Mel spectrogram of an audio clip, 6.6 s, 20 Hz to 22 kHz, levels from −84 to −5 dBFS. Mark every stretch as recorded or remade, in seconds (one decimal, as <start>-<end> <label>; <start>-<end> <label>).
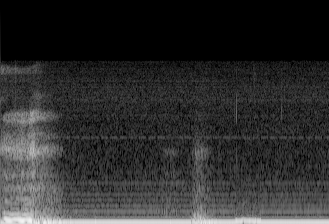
0.0-4.7 recorded; 4.7-5.2 remade; 5.2-6.6 recorded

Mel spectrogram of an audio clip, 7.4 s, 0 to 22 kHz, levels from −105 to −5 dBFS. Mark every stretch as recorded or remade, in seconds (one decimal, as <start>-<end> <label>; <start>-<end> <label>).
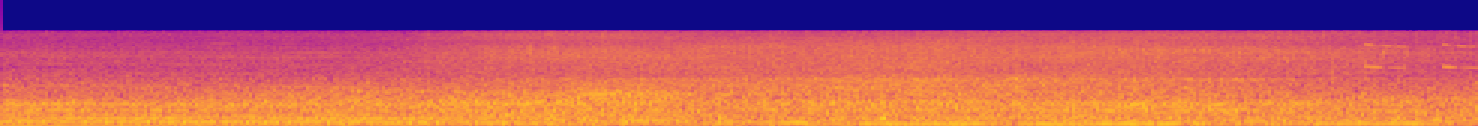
0.0-2.1 recorded; 2.1-6.0 remade; 6.0-7.4 recorded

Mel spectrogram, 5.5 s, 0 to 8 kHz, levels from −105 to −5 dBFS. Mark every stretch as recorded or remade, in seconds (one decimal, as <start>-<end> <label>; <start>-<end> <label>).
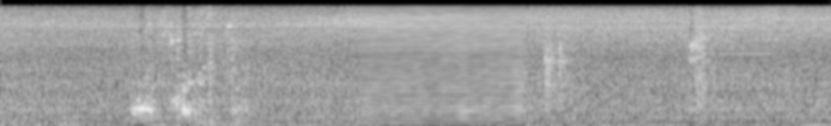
0.0-2.4 recorded; 2.4-3.5 remade; 3.5-5.5 recorded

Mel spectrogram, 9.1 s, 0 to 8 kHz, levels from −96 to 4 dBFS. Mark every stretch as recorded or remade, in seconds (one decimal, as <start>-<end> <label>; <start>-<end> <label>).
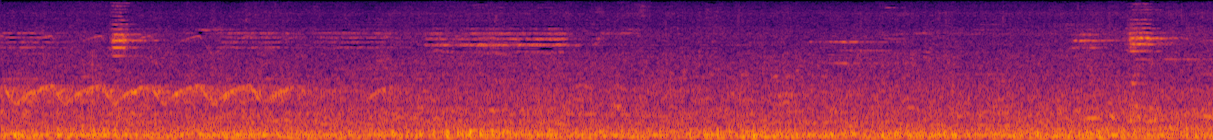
0.0-1.6 recorded; 1.6-5.8 remade; 5.8-9.1 recorded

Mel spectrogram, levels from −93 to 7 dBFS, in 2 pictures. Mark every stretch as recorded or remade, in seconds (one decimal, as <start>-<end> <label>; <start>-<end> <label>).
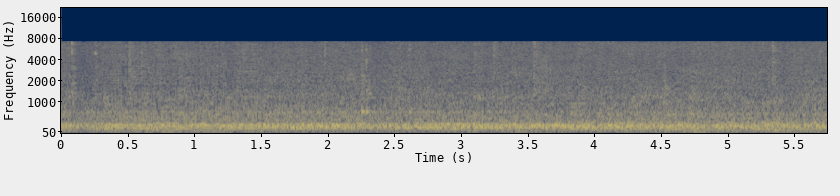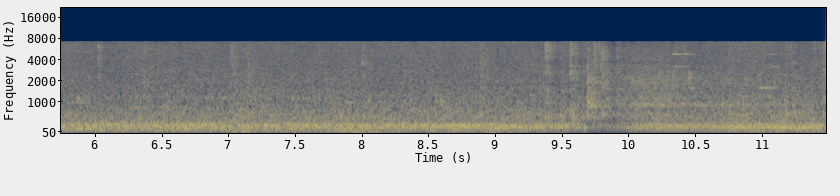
0.0-0.4 recorded; 0.4-1.5 remade; 1.5-11.5 recorded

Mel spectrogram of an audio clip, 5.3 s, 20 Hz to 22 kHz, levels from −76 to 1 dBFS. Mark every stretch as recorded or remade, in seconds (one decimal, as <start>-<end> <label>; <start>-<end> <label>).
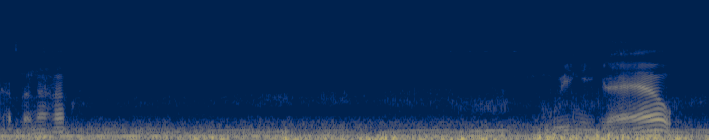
0.0-5.3 recorded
